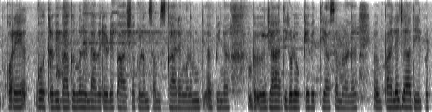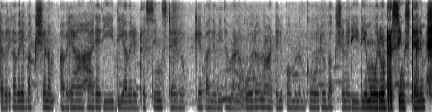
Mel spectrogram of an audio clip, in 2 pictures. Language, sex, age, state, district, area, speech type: Malayalam, female, 30-45, Kerala, Kasaragod, rural, spontaneous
